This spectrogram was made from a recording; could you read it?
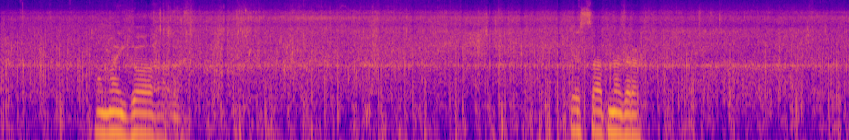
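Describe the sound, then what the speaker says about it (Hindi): Steady heavy rain pours down throughout, a dense continuous hiss during flooding at a house, with a person briefly exclaiming over it twice. "कब बारिश छोड़ेगा ये तो मालूम भी नहीं है, ये तो छोड़ने का नाम भी नहीं ले रहा है।"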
